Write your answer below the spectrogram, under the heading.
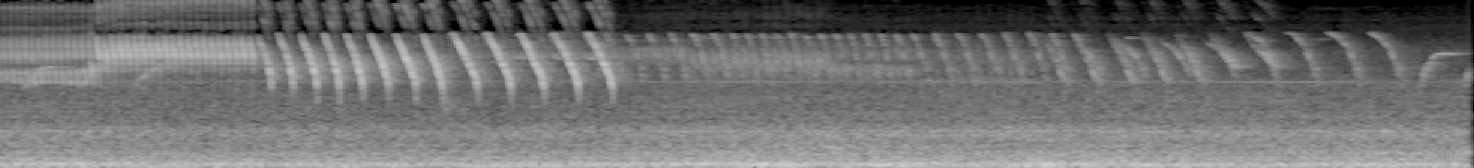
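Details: Morning canary song from a private farm collection: a bright, loud buzzy note, then a rapid cascade of sharp descending sweeps, easing into softer, slower falling notes, with low background hum.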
